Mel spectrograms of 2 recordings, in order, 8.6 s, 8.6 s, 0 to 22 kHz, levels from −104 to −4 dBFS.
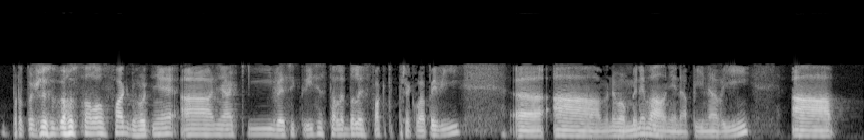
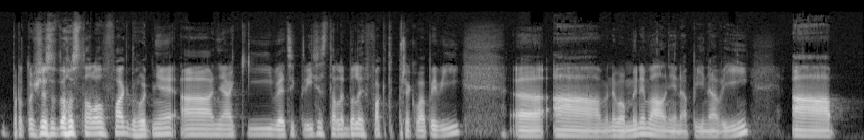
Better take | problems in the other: second | garbled, watery; badly; nothing above 3.5 kHz

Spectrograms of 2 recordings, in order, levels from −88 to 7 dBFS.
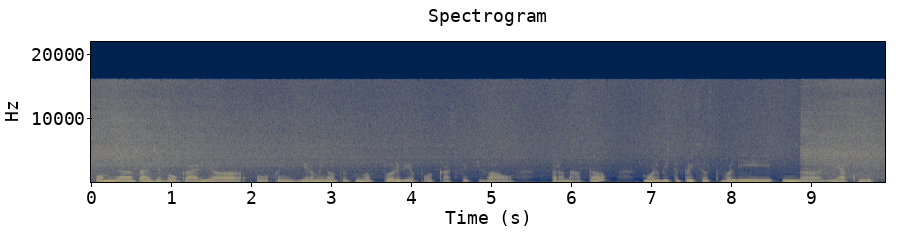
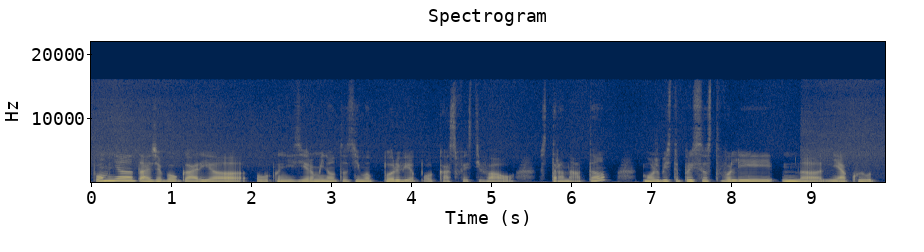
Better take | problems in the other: second | hiss; loud; throughout; 2 dB below the speech; faint in the second

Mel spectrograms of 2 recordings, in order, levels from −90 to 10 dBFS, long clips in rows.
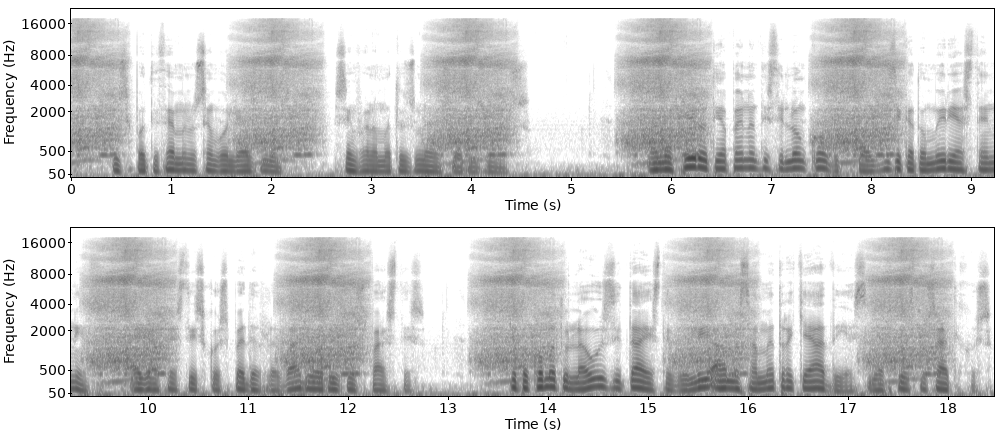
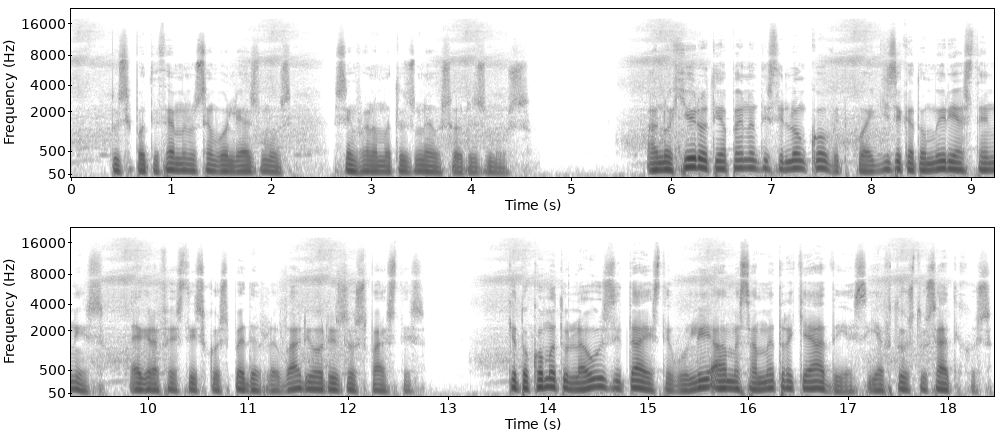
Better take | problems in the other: second | hiss; loud; throughout; 4 dB below the speech; faint in the second

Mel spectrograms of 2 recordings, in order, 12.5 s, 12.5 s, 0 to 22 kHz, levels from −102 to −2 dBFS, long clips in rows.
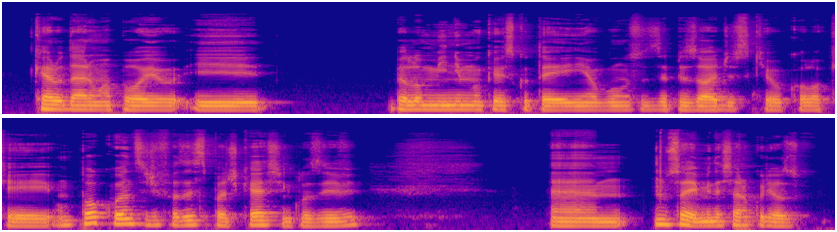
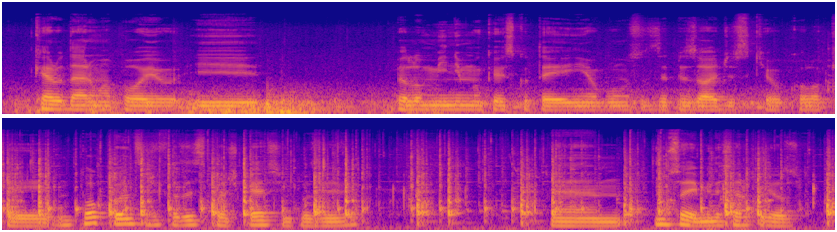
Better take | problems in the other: first | rain or running water; loud; throughout; 3 dB below the speech

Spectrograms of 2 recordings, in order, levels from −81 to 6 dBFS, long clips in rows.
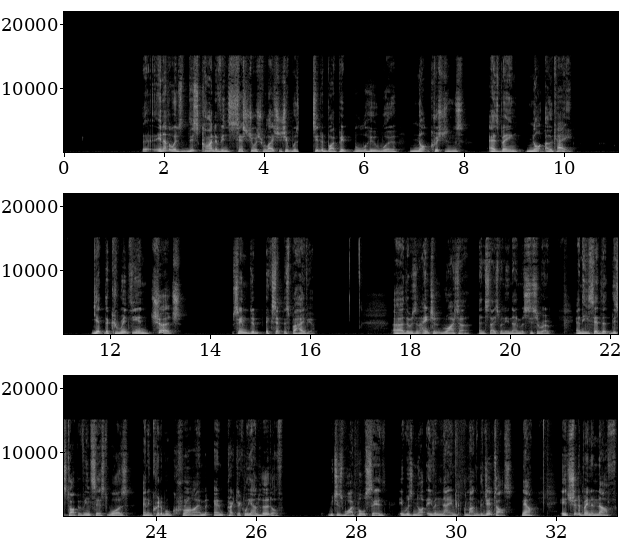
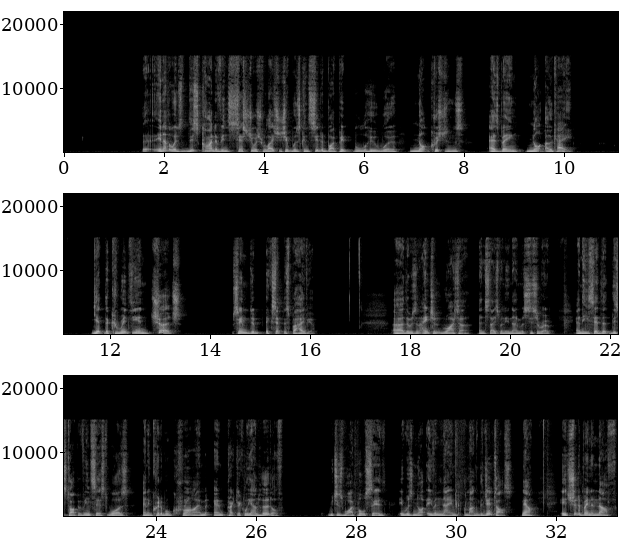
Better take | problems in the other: second | audio cutting out; at 4.5 s

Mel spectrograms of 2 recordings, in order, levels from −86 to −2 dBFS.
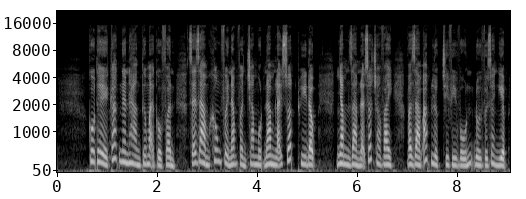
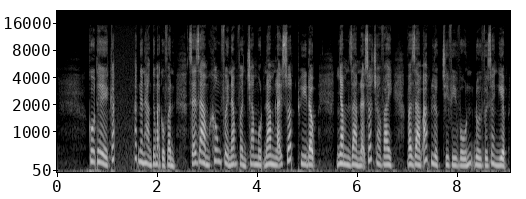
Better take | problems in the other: first | audio freezing; at 1 s

